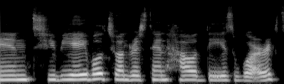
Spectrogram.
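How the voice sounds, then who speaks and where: The speech moves at a fairly slow pace. It comes with a Spanish accent. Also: woman. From Spain. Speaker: lifestyle design coach. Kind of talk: interview.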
